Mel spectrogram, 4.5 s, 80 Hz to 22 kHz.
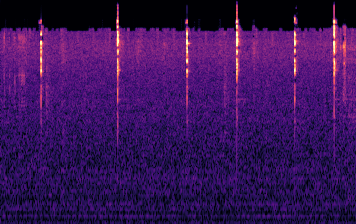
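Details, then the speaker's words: Refurbished Daiwa DR-7500 antenna rotator run with a DC-7011 controller, recorded close up. Six crisp limit-switch clicks about a second apart, each switching the motor off about 1 mm before the end stop; correctly adjusted. "hear the limit switch clicking in. About 1 millimetre before. You can have 2 millimeters, whatever, as long as it's turning the motor off before it hits the end stop."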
